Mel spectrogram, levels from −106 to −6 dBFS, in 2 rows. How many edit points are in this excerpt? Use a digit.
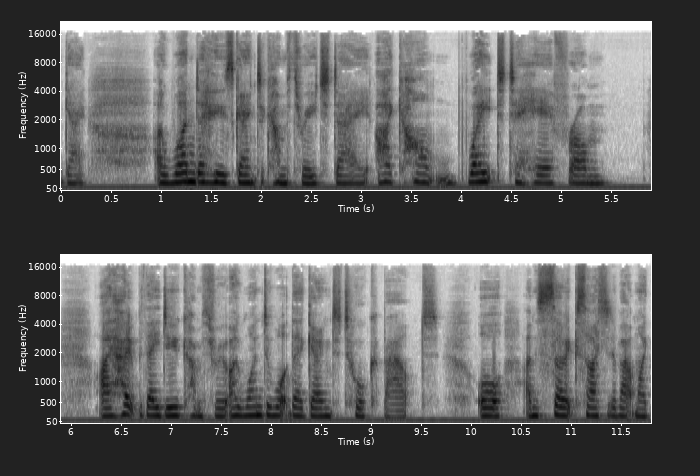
0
